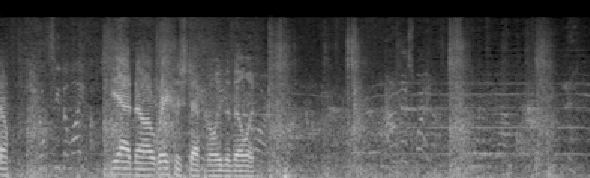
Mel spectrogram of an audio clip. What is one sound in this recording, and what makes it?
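Footsteps clatter across a tin roof.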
